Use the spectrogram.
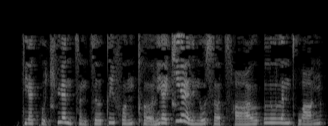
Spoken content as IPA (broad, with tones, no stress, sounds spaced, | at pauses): t̪ j ɛ˧˥ k ṵ˨˩ t͡ɕʰ ɥ ɛ˥˩ n t͡s ə̰˨˩ n t͡s ɹ̩˧˥ t̪ i˥ f ɤ˧˥ ŋ t̪ʰ ɤ̰˨˩ l j ɛ˥˧ t͡ɕ j ɛ˥˩ l i˩ n u˧˥ s ɤ˧˥ t͡sʰ ɑ˧˥ ʊ̯ | l u˥ l ə˥ n t̪ʰ w ɑ˧˥ ŋ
